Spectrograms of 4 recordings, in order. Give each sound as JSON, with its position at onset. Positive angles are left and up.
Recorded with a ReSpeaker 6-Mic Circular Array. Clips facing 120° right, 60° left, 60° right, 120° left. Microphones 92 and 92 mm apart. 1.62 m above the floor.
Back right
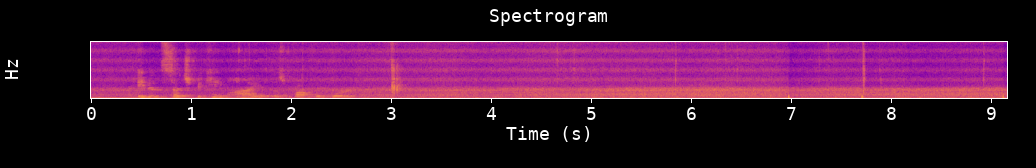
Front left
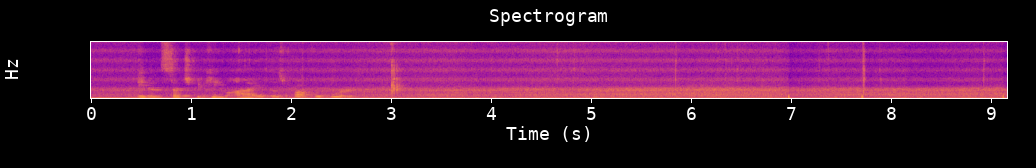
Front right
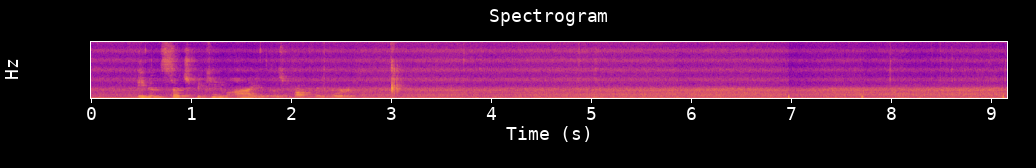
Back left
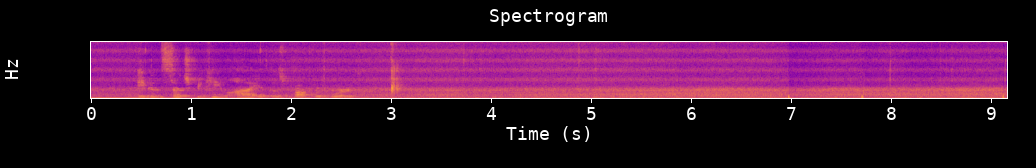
{"t": 0.5, "sound": "a woman speaking", "azimuth_deg": 0, "distance_m": 3.5}
{"t": 3.0, "sound": "a finger snap", "azimuth_deg": 40, "distance_m": 6.0}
